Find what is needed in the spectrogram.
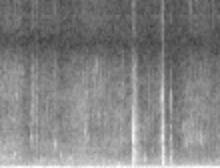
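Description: Water sloshing around chest waders as a wader steps out of shallow margin water, over a steady low hum. Two sharp clicks come about a second and a half in.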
